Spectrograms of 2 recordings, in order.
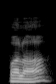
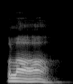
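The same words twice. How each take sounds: First: Said in the usual way. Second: पला with the final आ stretched; extra long vowel. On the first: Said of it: "साधारण". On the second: Shown as a demonstration. Teacher contrasts the long पला with the plain one. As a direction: draw the last आ of पला out long. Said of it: "extra long vowel".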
